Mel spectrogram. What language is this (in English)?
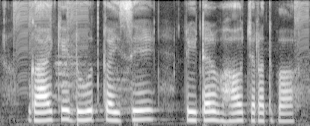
Bhojpuri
